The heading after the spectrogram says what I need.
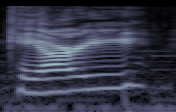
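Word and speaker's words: Chiari: So, it's called, let's see, it doesn't sound like it's spelled. It sounds like KRE, like the three letters KRE. KRE malformation type 1, which is the most common version of this pretty uncommon situation.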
